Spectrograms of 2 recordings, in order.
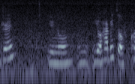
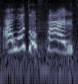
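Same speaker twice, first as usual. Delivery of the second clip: much higher and louder, slow, drawn out; hammed-up battle cry, laughing; fighting shout; 12 semitones higher, 12 dB louder, much slower than usual. Shown as a demonstration. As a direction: let the fighter inside burst out. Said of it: "the Port Harcourt inside of me".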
